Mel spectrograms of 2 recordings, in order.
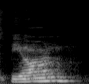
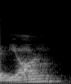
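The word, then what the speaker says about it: Björn: myself as I said my name is bejor in German you pronounce it but I guess in in English you might say Bjorn h uh I live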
